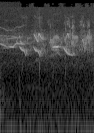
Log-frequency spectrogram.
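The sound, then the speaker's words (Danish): Several birds chirp and tweet continuously in high, bright bursts, a busy overlapping chorus with no voices. “Det er fuglene, de ligner ikke ligefrem dinosaurer, vel?”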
